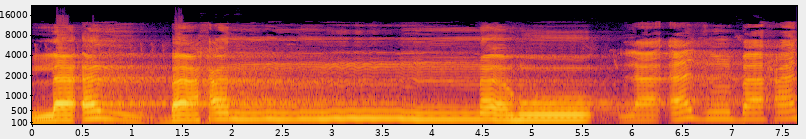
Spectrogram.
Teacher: নুনের মধ্যে এটা হচ্ছে ওয়াজিব গুন্নাহ। কারণ হচ্ছে কি হরকতের পরে নুনে তাসদীদ, নুন অথবা মিমে তাসদীদ হলে এটা ওয়াজিব গুন্নাহ হয়।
